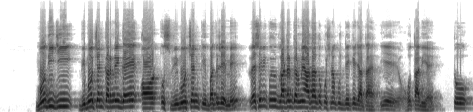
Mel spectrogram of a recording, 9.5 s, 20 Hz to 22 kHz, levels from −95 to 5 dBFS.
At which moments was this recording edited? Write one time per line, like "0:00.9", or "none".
none

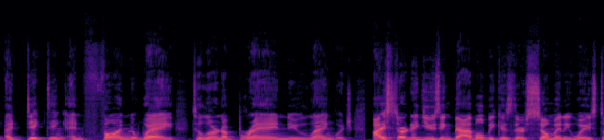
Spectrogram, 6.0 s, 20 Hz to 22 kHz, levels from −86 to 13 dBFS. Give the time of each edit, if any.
0:03.6

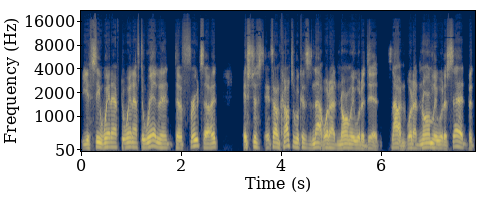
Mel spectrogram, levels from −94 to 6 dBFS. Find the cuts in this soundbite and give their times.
none

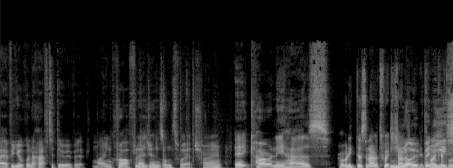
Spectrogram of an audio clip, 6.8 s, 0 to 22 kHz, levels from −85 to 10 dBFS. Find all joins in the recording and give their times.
0:01.2

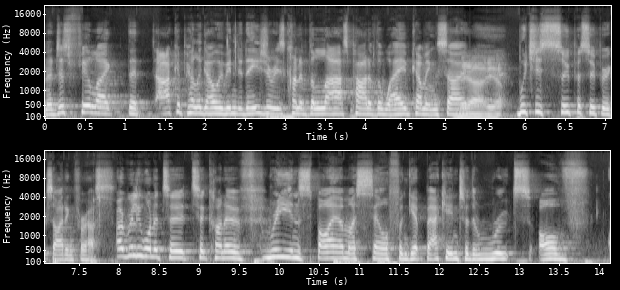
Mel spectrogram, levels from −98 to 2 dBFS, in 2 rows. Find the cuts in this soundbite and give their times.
0:01.3
0:08.0
0:09.7

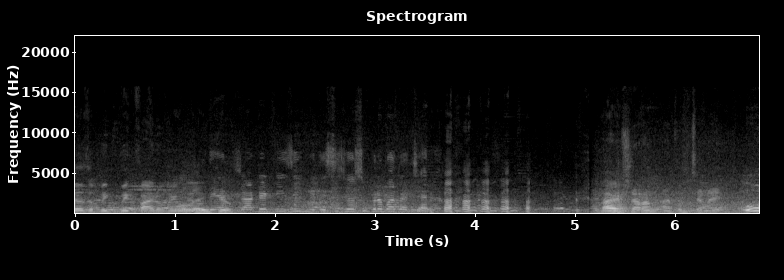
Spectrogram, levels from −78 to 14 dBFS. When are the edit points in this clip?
0:01.2
0:05.2

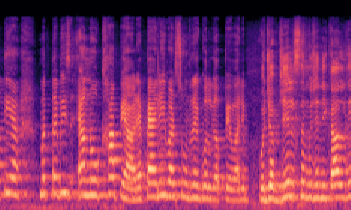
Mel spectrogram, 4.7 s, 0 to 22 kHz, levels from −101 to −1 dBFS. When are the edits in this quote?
0:03.3

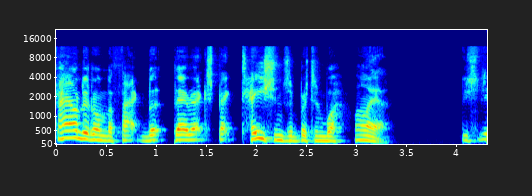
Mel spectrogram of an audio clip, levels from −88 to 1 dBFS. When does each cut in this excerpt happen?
0:01.2

